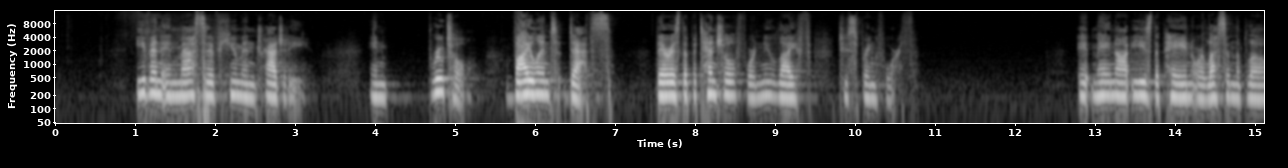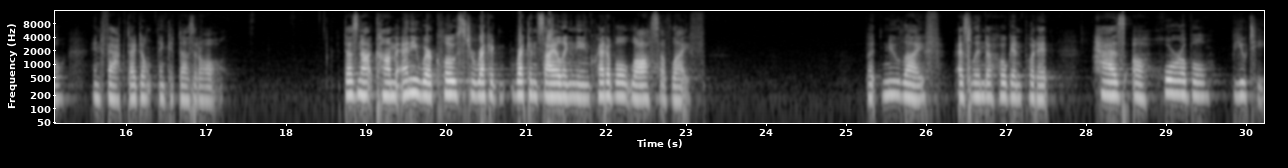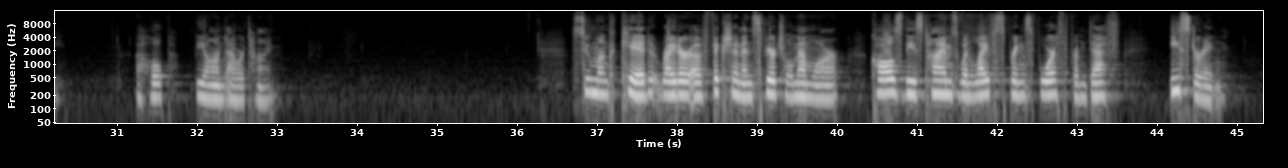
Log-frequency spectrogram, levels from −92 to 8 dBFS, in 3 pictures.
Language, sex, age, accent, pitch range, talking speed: English, female, 30-49, American, 180-205 Hz, 115 wpm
